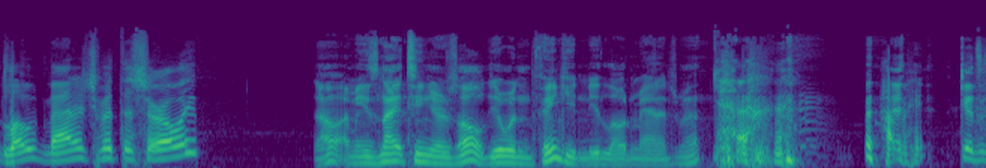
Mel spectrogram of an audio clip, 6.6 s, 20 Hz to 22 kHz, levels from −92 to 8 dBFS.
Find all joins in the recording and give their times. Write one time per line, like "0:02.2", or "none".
none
